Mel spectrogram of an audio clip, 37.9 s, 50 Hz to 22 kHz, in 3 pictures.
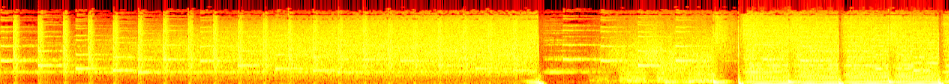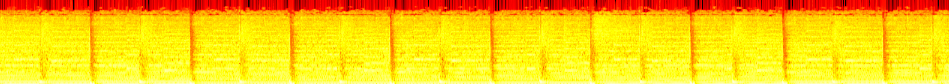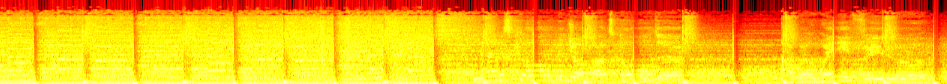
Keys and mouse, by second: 0.0-13.0 typing, 13.4 ctrl+a, 15.3 click, 15.5 Down, 17.4 click, 17.7-19.0 typing, 17.8 click, 18.2 click, 18.5 click, 18.9 click, 19.4-22.2 drag, 23.0 click, 25.2 Return, 27.2 click, 27.5 Return, 29.1-35.9 drag, 35.9 Left, 37.3 Down.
